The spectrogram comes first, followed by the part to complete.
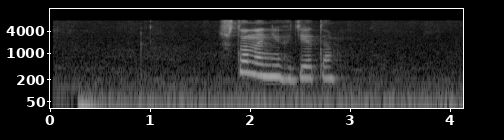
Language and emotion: Russian, neutral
